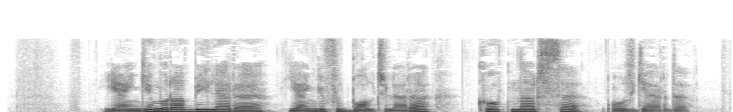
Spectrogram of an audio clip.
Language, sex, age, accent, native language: Uzbek, male, 18-24, Surxondaryo, Uzbek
